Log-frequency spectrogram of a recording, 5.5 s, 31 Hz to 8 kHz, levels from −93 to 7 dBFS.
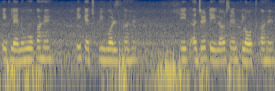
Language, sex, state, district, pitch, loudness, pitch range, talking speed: Hindi, female, Chhattisgarh, Raipur, 205 Hz, -17 LUFS, 195-210 Hz, 175 wpm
